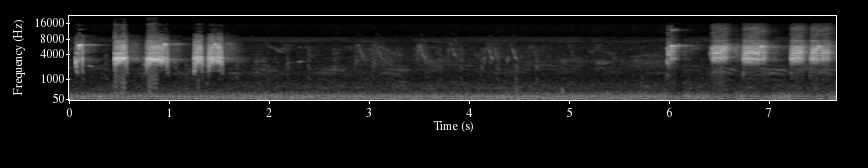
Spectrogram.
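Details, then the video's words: Black francolin responding to a played call with two bursts of harsh, rasping notes, four at the start and five more after a quiet gap of about four seconds, over faint rural background. "یہ آواز سنائی تو کالا تیتر بول اُٹھا . Kala Teetar Ki Awaz | Black Partridge Voice"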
